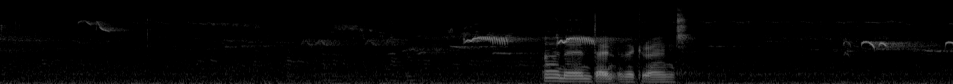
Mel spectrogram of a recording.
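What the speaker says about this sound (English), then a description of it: "I hope you can hear all the birds here." Birds chirp and trill faintly outdoors with insects buzzing underneath, while a person speaks briefly partway through.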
